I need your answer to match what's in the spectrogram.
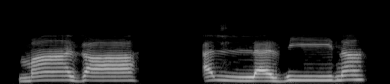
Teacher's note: don't touch the tip of the tongue on the tip of the upper tooth but instead they pronounce Z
